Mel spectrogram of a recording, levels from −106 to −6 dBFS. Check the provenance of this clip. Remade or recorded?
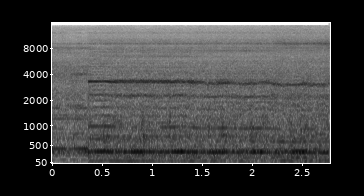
remade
